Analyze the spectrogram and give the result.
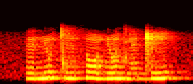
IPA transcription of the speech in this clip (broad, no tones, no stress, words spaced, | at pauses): ẽmʲũǀĩ sõ mʲõd͡ʑẽ ǁĩ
